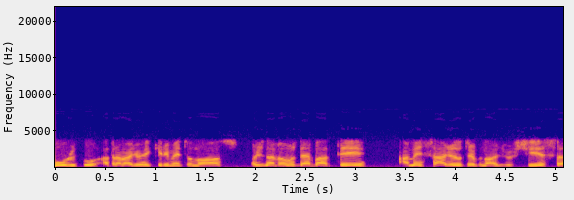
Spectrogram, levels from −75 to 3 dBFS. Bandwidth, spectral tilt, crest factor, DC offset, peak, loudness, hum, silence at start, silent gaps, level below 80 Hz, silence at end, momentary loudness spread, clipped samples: 4.1 kHz; -7.5 dB/octave; 12 dB; under 0.1%; -2 dBFS; -13 LUFS; none; 0 s; none; -60 dBFS; 0 s; 5 LU; under 0.1%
